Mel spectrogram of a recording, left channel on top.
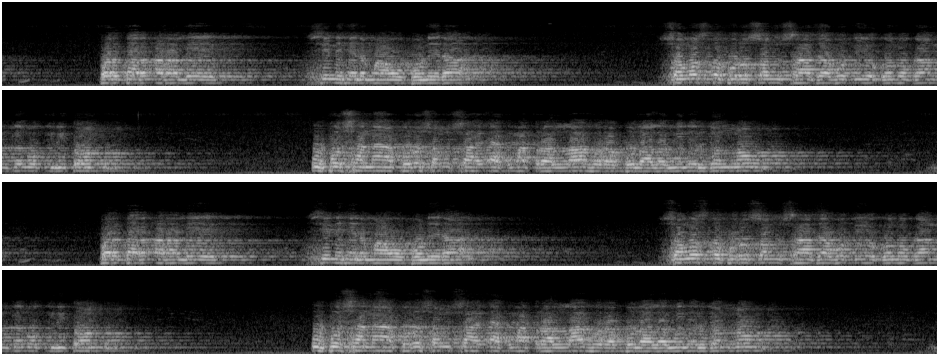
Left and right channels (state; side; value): normal; both; correlation 0.17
